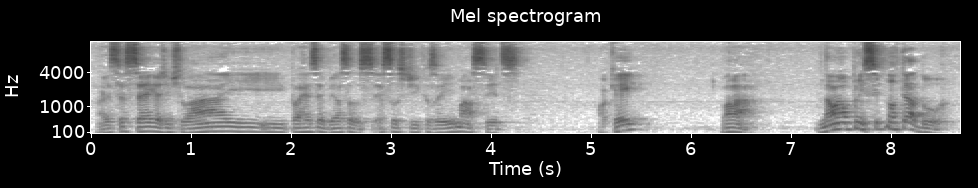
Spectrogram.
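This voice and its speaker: A man's voice: lowish voice, moderate pace, darkish tone, a little hiss or hum. Guy tutoring thru a practice test, chatty, keeps checking in, kinda echoey room. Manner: chatty, checks in with tag questions often. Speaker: exam-prep tutor. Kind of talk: casual video lesson walking through a practice test.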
